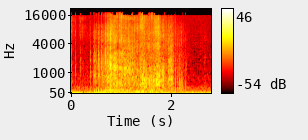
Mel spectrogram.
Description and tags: This is a coat zipper, unzipping all the way.
coat, environmental-sounds-research, jacket, unzipping, zipper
